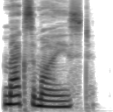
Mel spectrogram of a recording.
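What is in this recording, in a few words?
"maximized", American English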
